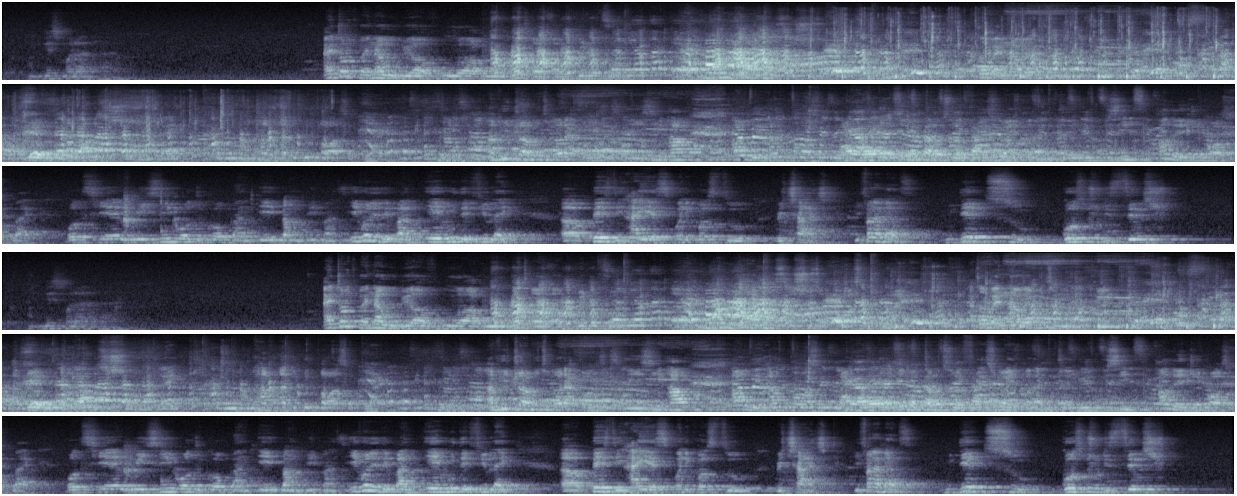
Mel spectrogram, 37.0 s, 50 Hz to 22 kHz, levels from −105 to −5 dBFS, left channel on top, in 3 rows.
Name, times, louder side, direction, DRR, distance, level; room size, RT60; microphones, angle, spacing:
voice 1, 0.3-1.2 3.0-3.1 17.5-17.8 18.3-18.8 25.4-25.6 25.9-26.1 27.5-27.6 32.4-33.3, left 3 dB, 40° left, 2.1 m, -49 dB
voice 2, 3.2-6.4 6.7-9.2 9.7-11.3 12.4-16.3 17.1-25.0 25.3-29.8 30.3-33.7 34.1-35.0 35.3-36.3, right 1 dB, 55° right, 1.8 m, -35 dB
Laughter, 4.8-24.7, left 1 dB, 10° left, 1.2 m, -32 dB
sound 1, 8.1-15.7, left 3 dB, 70° left, 1.0 m, -40 dB
Chicken rooster, 9.8-11.6 17.7-19.5 21.7-21.8 22.1-22.3, right 1 dB, 15° right, 1.3 m, -40 dB
9.5 x 8.1 x 8.7 m
head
